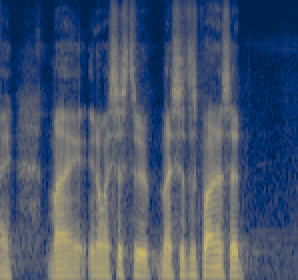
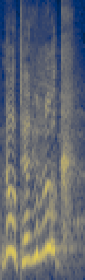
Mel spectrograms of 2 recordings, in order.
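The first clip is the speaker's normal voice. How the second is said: put-on high, loud kid squeal; excited child; 7 dB louder than usual. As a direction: insist to dad like a thrilled child. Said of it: "And then be like".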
